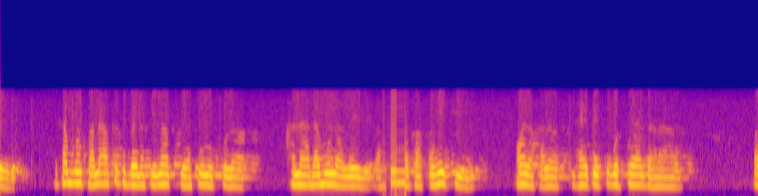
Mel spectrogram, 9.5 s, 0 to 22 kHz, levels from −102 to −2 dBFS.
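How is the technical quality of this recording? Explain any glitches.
Two faults affect this speech recording, over a telephone-band line.

Echo with no canceller runs throughout. The far end's loudspeaker feeds its microphone, returning a thin copy about 18 dB down, roughly 150 ms late.

Packet loss with last packet repeated occurs from 4.78 to 5.06 s. About 220 ms went missing, longest run 100 ms. Repeated packets give robotic stutters.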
